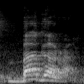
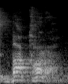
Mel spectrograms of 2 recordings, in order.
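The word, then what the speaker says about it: بقرة: In Saudi Arabia, a cow is bagara. In Syria, it's bakara, with kuf.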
